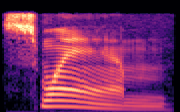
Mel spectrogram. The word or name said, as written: swam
